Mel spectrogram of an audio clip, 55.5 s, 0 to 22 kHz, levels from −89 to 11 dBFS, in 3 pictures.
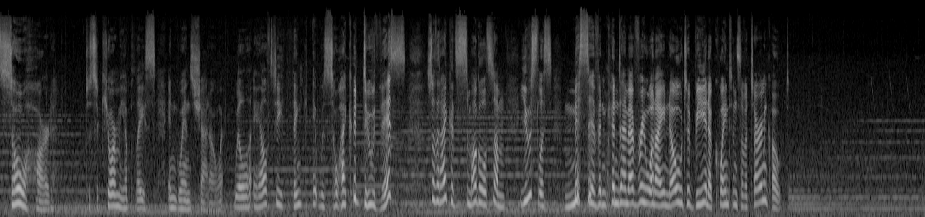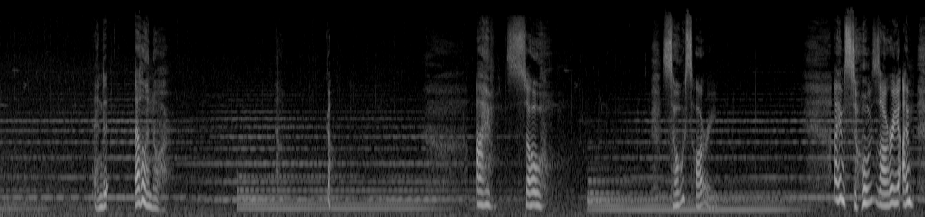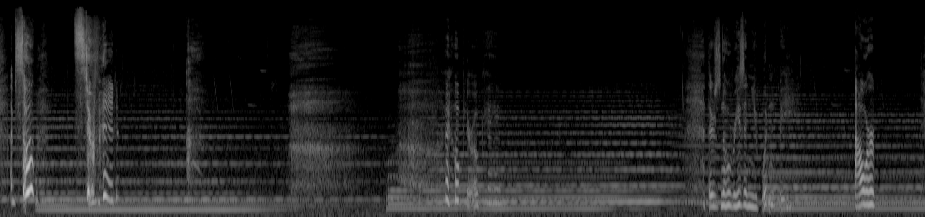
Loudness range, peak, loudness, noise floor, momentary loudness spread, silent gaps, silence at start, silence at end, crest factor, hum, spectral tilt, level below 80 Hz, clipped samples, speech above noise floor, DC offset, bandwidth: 21 LU; -6 dBFS; -29 LUFS; -59 dBFS; 24 LU; none; 0 s; 0 s; 26 dB; none; -3.5 dB/octave; -62 dBFS; under 0.1%; 31 dB; under 0.1%; 19 kHz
